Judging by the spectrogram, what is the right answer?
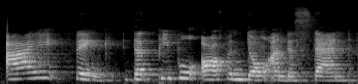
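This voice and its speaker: Young woman from Poland, bright tense voice, casual rambling vlog talk, echoey room. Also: fairly high pitch, slow pace. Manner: chatty, rambling, self-questioning. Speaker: vlogger. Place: outdoors walking, then at home.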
